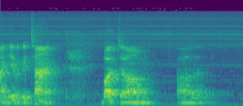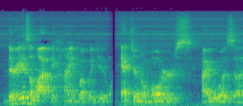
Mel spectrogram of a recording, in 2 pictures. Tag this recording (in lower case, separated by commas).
inside a small room, speech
